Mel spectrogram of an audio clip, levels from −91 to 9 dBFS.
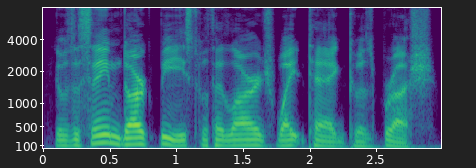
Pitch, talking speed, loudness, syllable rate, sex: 105 Hz, 280 wpm, -18 LUFS, 5.8 syllables/s, male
